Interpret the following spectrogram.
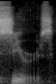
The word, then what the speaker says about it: Cyrus: My name is Seeroos. It's spelled like Cyrus, pronounced like Sea Rooster. Just take out the tur.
